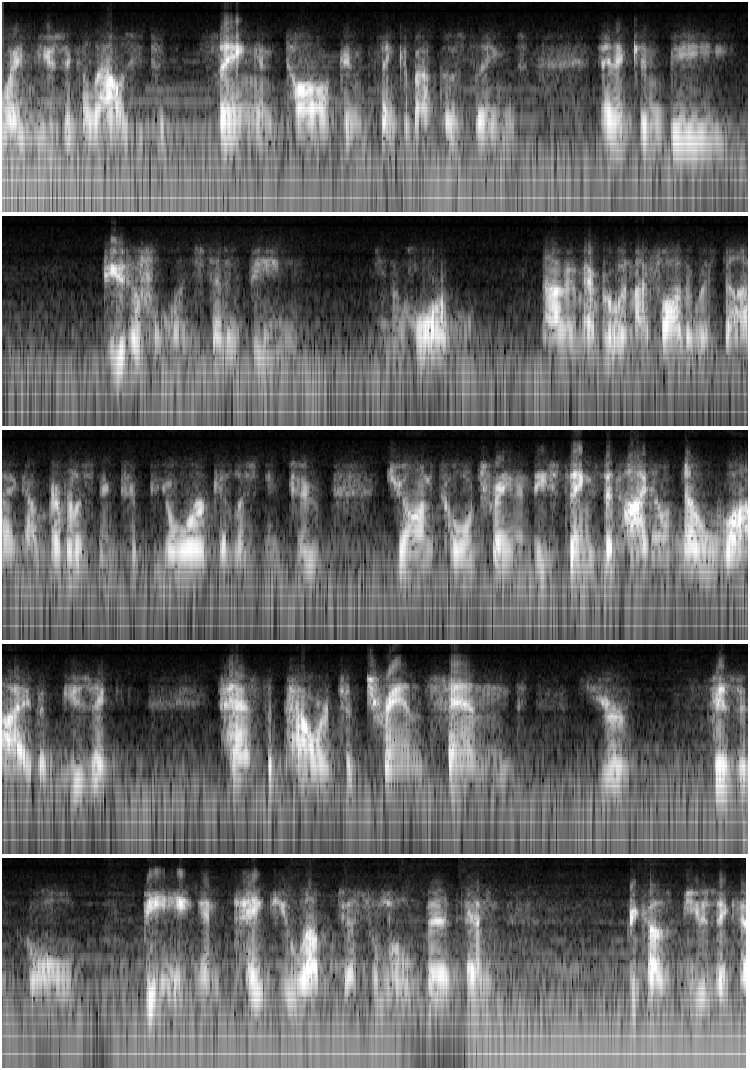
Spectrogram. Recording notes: by phone in 2002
